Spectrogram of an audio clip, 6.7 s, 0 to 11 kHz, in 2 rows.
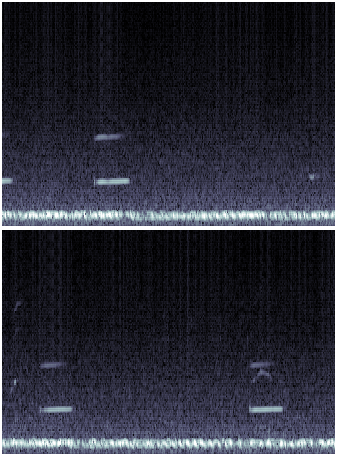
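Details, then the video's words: Lekking black grouse recorded in April 2023 at Tiveden, Sweden, giving a continuous pulsing, bubbling drone, overlaid by brief high whistled notes from other birds every second or two. "Black Grouse Lek - sound recording"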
